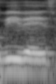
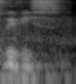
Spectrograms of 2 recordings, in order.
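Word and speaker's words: vivís: And it's not tu vives, but rather vos vivis.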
